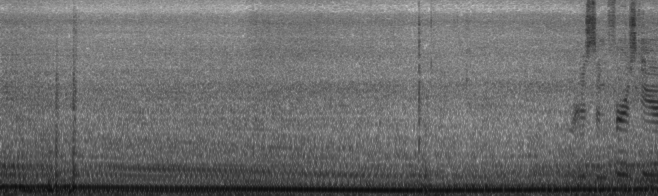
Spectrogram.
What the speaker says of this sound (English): We're just in first gear coming down the hill here.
